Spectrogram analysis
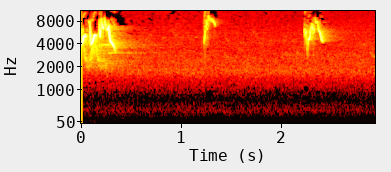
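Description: Greenish warbler giving three high, sharp slurred chirps about a second apart, the first fuller and doubled, against a quiet background.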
